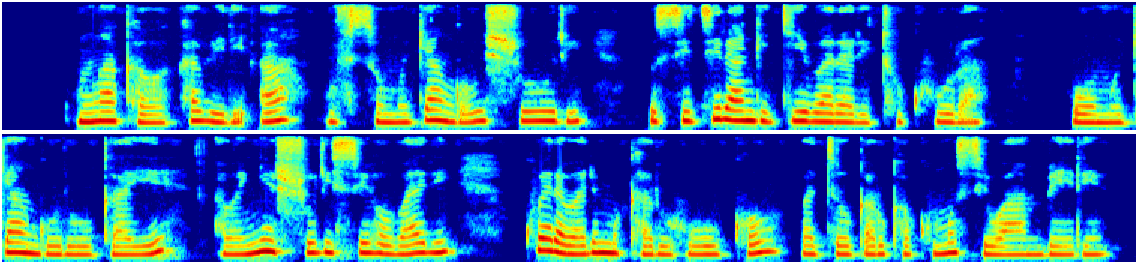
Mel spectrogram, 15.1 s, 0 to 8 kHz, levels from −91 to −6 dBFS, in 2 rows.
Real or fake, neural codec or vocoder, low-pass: real; none; 7.2 kHz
